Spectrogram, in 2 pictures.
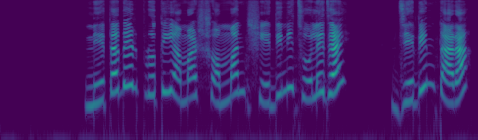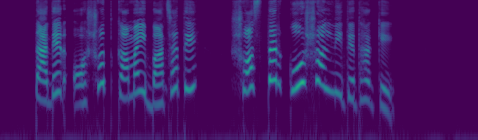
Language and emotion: Bengali, disgusted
